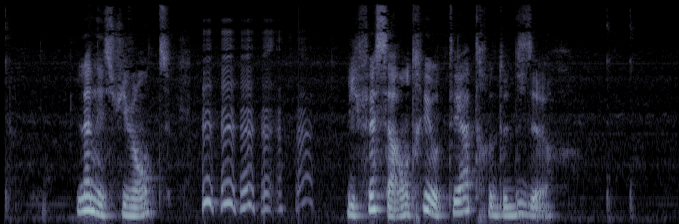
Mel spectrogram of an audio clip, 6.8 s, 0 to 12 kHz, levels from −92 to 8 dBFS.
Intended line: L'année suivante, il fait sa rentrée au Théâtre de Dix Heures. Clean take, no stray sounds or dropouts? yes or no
no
